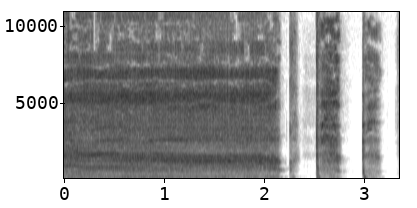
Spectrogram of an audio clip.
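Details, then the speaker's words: Adult man on the third day of a chest illness breathing out: a long, rough rattling exhalation, then short rattly puffs, consistent with heavy chest congestion ("death rattle"). "that is so much better than Jurassic Park noise I think you're grossing people out this way man this is day three of the death rattle I'm just saying I'm just fascinated by this noise"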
